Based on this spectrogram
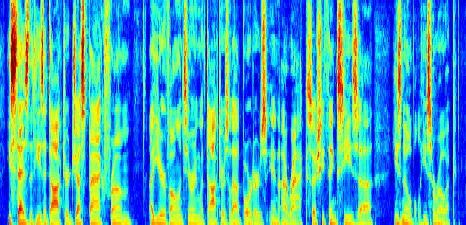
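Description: Deep and very low, a man's voice with a dark, mellow tone moves at a moderate pace with fairly even intonation on a very clean recording with a silent background. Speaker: reporter and author. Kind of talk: interview, storytelling. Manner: halting, filler words.

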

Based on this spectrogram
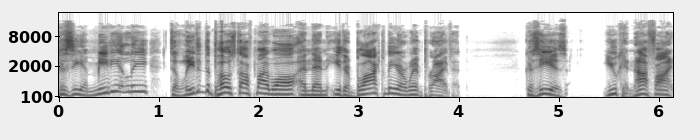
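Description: A loud man with an American accent talks at a fairly quick pace, high in pitch with very wide pitch swings. The recording is very clean, with a silent background. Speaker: radio host. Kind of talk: casual chat.

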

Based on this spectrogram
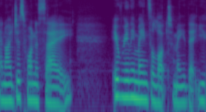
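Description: With an Australian accent, a woman speaks at a fairly quick pace in a fairly low voice, her intonation lively. The recording is very clean, with a silent background. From northern New South Wales, Australia. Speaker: state politician. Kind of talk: interview.

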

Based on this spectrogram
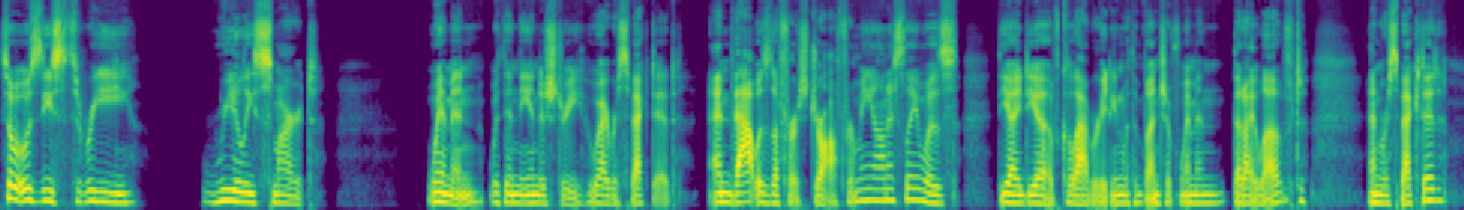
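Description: A woman's very deep, low voice at a moderate pace, with ordinary pitch variation, dry and close with no echo, on a very clean recording with a silent background. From San Francisco Bay Area. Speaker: film director. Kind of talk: interview. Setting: studio.

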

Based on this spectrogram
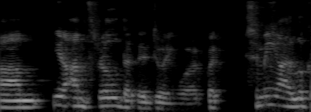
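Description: This man has an Australian accent and ordinary pitch variation. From Australia (Sydney). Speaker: biotech investor. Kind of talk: casual interview. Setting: video call.

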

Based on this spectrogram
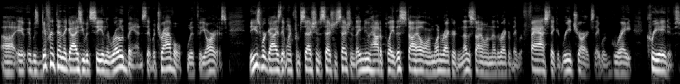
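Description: A man with a Kentucky accent at a very fast pace, bright and sharp in tone, medium in pitch with ordinary pitch variation and big swings in loudness, on a very clean recording with a silent background. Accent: Southern US (Kentucky). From US South, south central Kentucky. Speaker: guitarist and band leader. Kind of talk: casual interview.

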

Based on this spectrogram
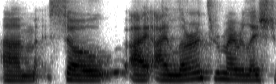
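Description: A woman with a Canadian accent speaks in an unremarkable speaking voice. Her pitch is fairly low and her intonation fairly even. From Canada, Toronto. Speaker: parenting coach. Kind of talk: interview.

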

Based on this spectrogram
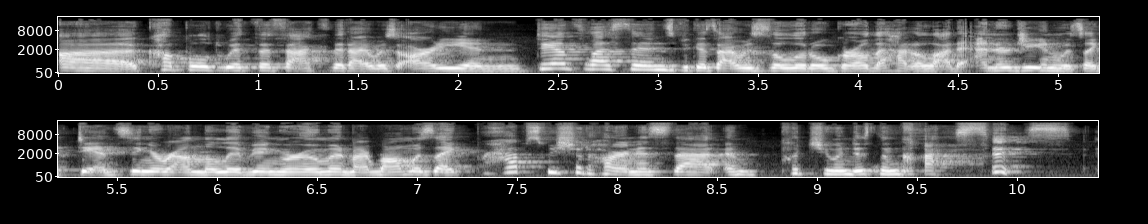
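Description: A woman with an American accent speaks at a very fast pace, with hardly any pauses, over noticeable background noise. Her medium pitch has ordinary variation and her loudness stays very even. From California. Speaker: Broadway performer and producer. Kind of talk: interview.

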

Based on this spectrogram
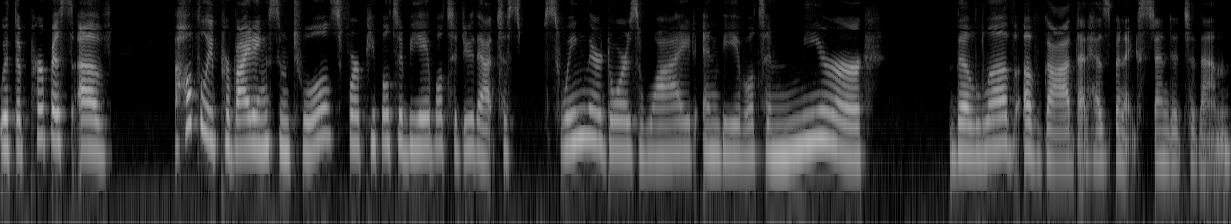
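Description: At a moderate pace, a woman with an American accent speaks in a normal speaking voice, fairly high-pitched with ordinary pitch variation. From Phoenix, Arizona. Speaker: author. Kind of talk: interview.

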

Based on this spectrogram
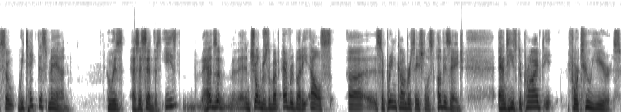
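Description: Somewhat breathy, this voice moves at a moderate pace. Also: man, fairly high pitch for a man, lively intonation. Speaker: playwright. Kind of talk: interview conversation about literature.

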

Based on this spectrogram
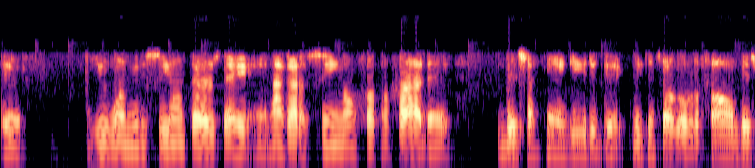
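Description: A man's ordinary speaking voice, fairly low in pitch, with ordinary pitch variation. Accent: American. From Philadelphia. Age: 30s. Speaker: adult film performer. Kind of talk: casual interview.

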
